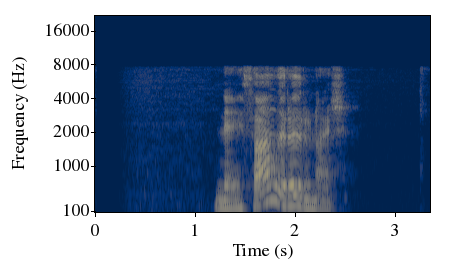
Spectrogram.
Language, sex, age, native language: Icelandic, female, 40-49, Icelandic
